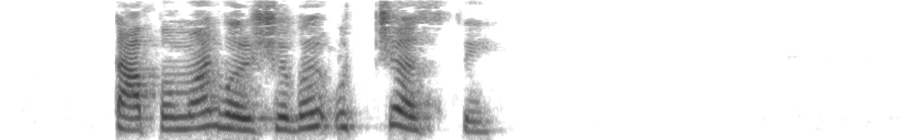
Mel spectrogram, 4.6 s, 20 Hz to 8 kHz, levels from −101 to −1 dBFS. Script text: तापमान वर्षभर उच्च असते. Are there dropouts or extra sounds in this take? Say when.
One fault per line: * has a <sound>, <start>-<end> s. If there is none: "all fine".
all fine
